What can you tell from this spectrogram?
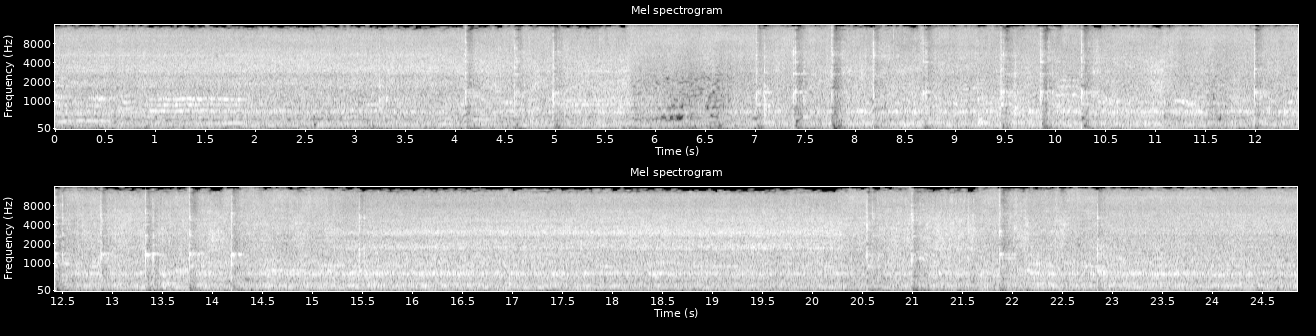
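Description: Shredded pork and Artemisia selengensis (luhao) stems sizzling steadily in a stainless steel wok, with a metal spatula clicking and scraping irregularly against the pan as they are stir-fried.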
